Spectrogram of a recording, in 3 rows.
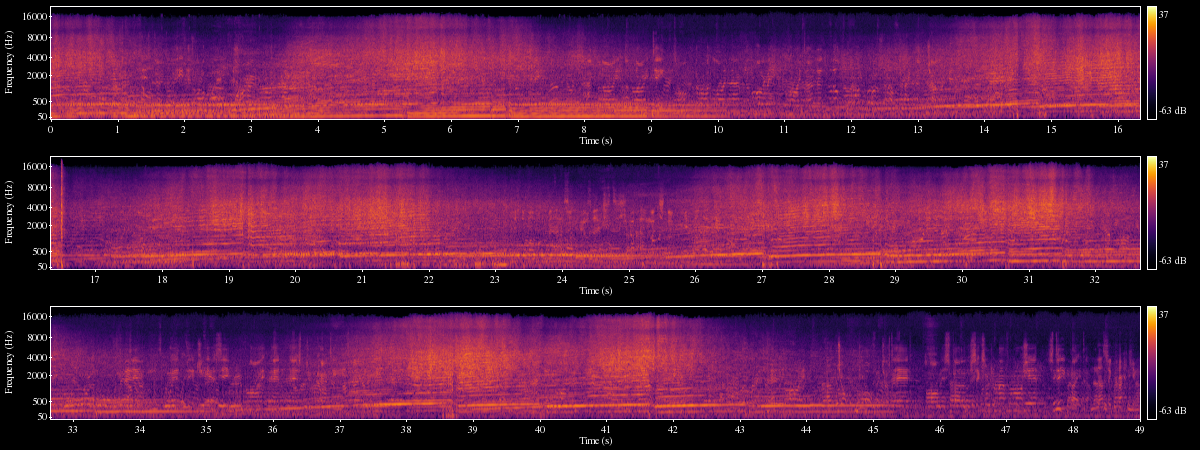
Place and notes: Silverstone Circuit, Towcester, United Kingdom - British Superbikes 2000 ... race two ...
British Superbikes 2000 ... race two ... one point stereo mic to minidisk ...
